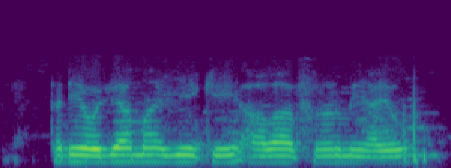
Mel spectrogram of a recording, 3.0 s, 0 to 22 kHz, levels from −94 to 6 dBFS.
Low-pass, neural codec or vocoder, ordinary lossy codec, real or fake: 5.4 kHz; none; Opus, 32 kbps; real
